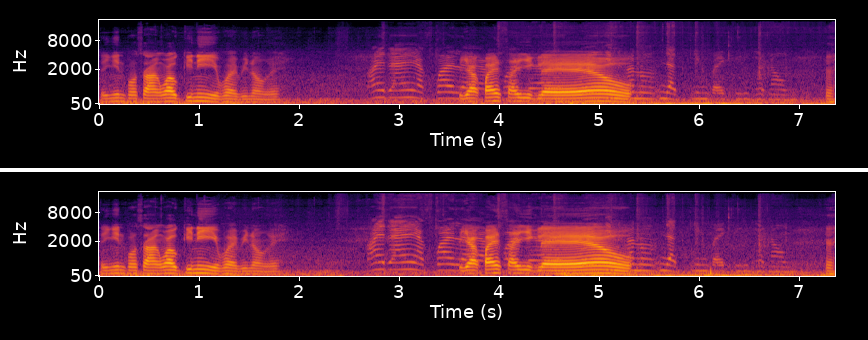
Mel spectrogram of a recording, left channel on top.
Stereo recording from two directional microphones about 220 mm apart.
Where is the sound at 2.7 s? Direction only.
55° right (ahead or behind).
